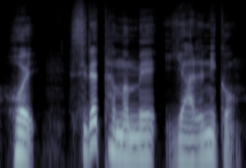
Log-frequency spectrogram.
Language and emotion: Manipuri, neutral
